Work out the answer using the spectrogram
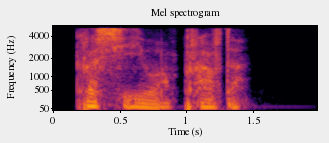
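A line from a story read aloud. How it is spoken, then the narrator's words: Quiet. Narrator (Russian): тихо проговорил Денис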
